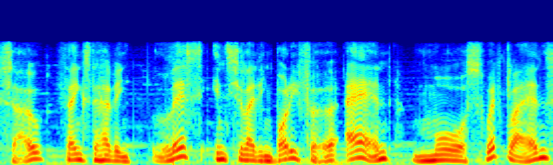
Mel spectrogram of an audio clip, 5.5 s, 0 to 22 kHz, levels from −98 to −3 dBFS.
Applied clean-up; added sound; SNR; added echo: none; none; none; none.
